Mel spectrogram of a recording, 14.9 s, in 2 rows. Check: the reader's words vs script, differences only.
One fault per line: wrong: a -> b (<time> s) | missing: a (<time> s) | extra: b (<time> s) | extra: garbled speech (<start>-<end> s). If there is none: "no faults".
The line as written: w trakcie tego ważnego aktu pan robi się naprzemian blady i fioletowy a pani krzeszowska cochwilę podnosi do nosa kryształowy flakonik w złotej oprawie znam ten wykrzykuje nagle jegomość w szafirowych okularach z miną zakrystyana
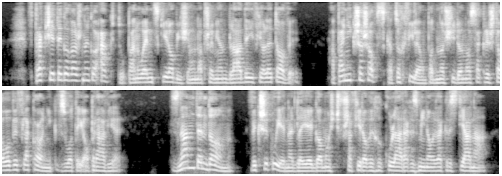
extra: łęcki (2.0 s)
extra: dom (10.6 s)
